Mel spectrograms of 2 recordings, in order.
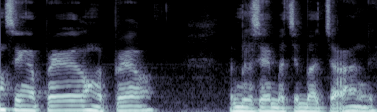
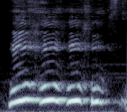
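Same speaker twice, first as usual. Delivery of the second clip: very high, giggling ghost laugh; kuntilanak cackle; much slower than usual. Retold or imitated. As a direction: imitate a shrieky female ghost's tittering. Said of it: "sambil ketawa". (tawa ngikik kuntilanak, melengking tinggi)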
